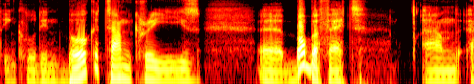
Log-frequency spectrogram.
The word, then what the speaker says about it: Boba Fett: i say i say boba fett because that's just how i've always pronounced it and it's how harrison ford pronounced it in return of the jedi so i say boba fett none of this bob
